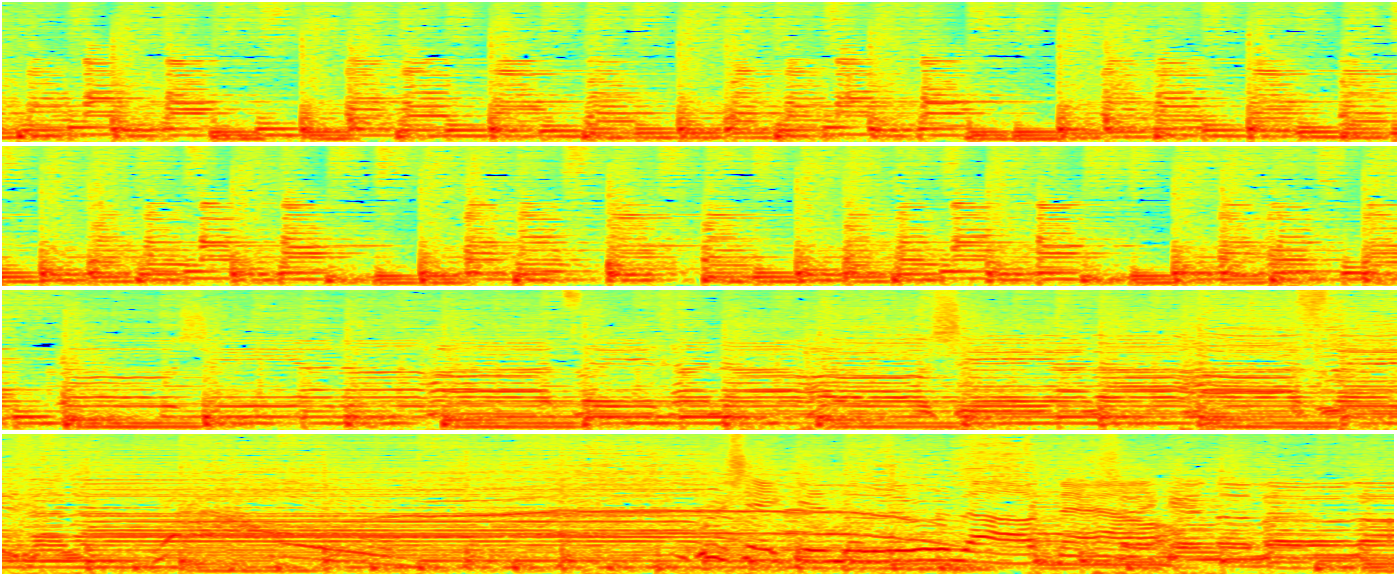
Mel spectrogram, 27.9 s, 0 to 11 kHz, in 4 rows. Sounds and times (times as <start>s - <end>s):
Music: 0.0s - 27.8s.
